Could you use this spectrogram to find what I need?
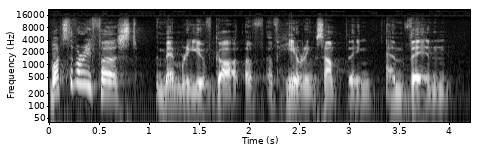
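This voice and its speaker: The voice belongs to a man with an Australian accent. His tempo is medium. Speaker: TV talk show host. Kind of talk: talk show host introduction and questions.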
